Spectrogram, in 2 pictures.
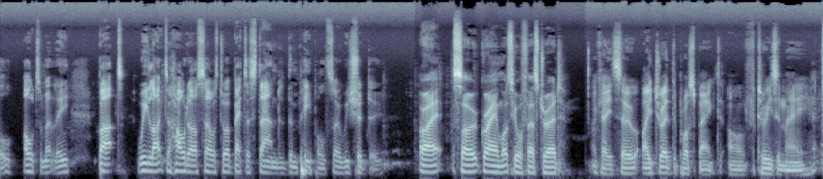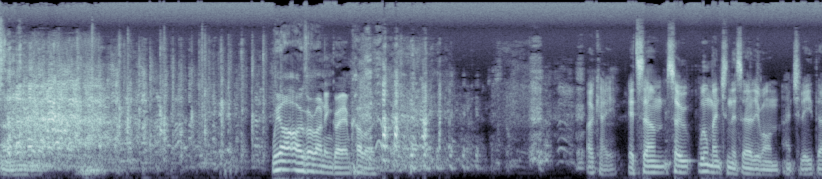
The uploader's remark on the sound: It’s a live episode from FOSS Talk Live 2018!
